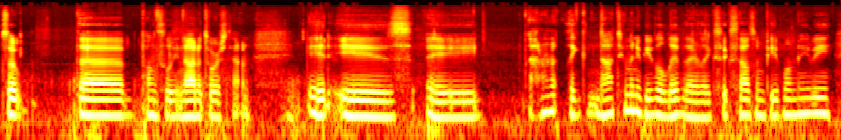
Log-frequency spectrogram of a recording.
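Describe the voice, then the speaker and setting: A man's voice: mid-range voice, flat delivery, normal speed, hardly any pauses, warm tone, a little hiss or hum. A young man chatting casually about travels, easygoing and explanatory, with frequent fillers.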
